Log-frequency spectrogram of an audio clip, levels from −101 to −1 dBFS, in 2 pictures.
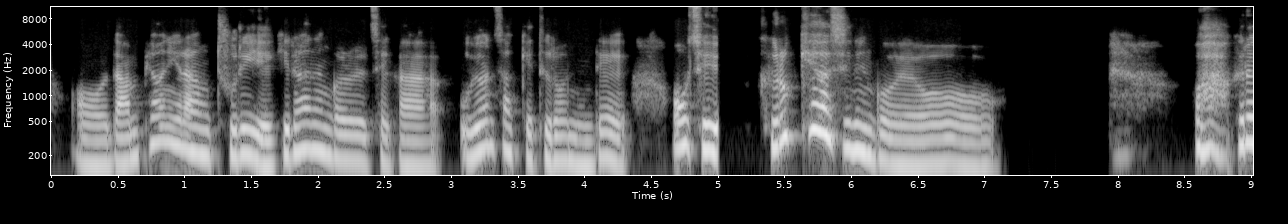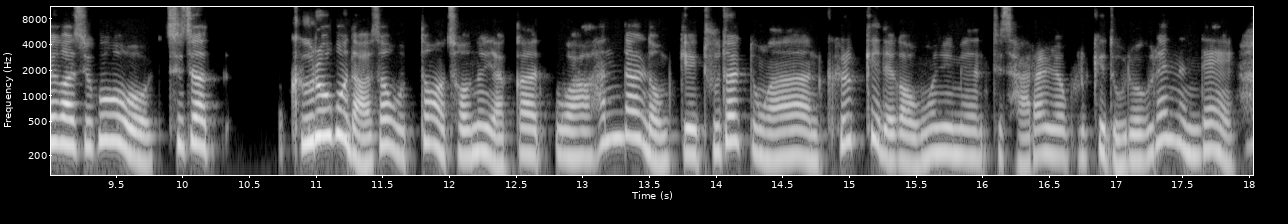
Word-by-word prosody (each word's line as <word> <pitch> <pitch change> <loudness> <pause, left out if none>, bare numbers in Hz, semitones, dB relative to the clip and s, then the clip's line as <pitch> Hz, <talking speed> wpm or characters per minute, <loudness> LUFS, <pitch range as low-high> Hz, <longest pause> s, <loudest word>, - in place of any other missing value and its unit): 어 150 -1 -3
남편이랑 205 - 0
2 195 +1 -3
이 195 -3 +4
얘기를 160 +9 +1
하는 230 -3 +1
걸 170 -3 -1
제가 150 -2 -4
우연찮게 220 -1 -1
들었는데 165 -1 -2 0.3
어 255 - +4
제 235 -3 +5 0.3
그렇게 330 +9 +3
하시는 245 - +6
거예요. 150 -3 -2 1.4
와 240 -1 +2
그래 280 +2 +4
가지고 260 - +3
진짜 270 -2 +1 0.5
그러고 335 +4 +5
나서부터 225 - 0
저는 205 +1 0
약간 195 +5 -2
와 195 -1 -1
1 285 +11 -2
달 330 -4 +1
넘게 180 +2 0
2 220 +3 -6
달 295 +2 +1
동안 190 -4 -2
그렇게 295 - -5
내가 180 -2 -1
어머님한테 195 +2 -3
잘 160 -3 -9
하려고 200 -2 -3
그렇게 190 +3 -5
노력을 175 - -3
했는데 230 - -3
200 Hz, 275 characters per minute, -21 LUFS, 170-250 Hz, 1.4 s, 하시는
